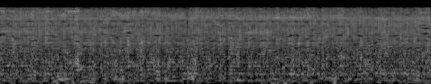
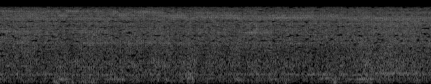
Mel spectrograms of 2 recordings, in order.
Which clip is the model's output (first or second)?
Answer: first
